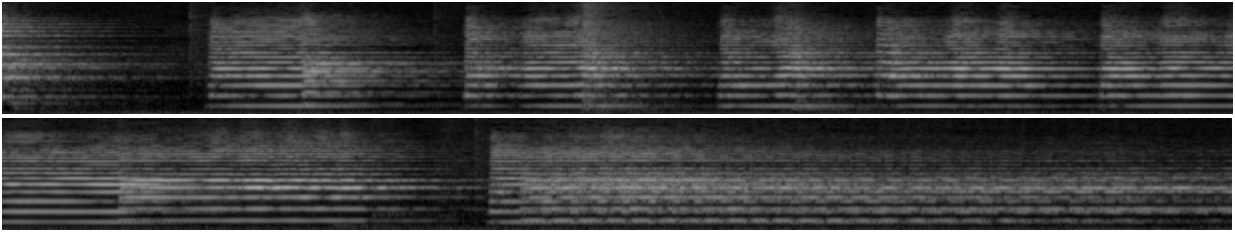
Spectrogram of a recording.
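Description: Solo Rigoutat oboe playing a run of short, detached low notes on nearly the same pitch, then a slightly higher note, then a long held note with vibrato that fades out near the end.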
